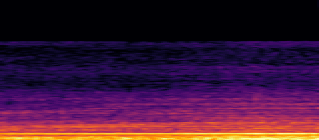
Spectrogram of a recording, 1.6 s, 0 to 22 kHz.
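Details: Dacia Dokker with a newly fitted 12/24/220 V parking heater running: steady soft air whoosh with a thin constant fan whine, burning evenly without surging; owner unsure what the faint fan sound is.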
